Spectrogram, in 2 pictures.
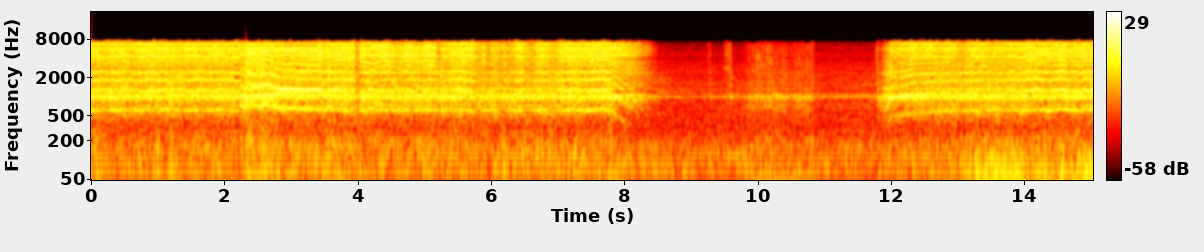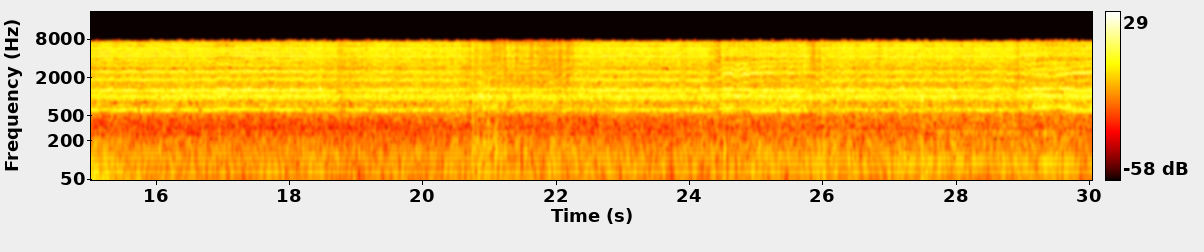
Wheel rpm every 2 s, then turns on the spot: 160, 160, 160, 150, 20, 20, 140, 160, 160, 160, 160, 160, 160, 170, 160.
none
